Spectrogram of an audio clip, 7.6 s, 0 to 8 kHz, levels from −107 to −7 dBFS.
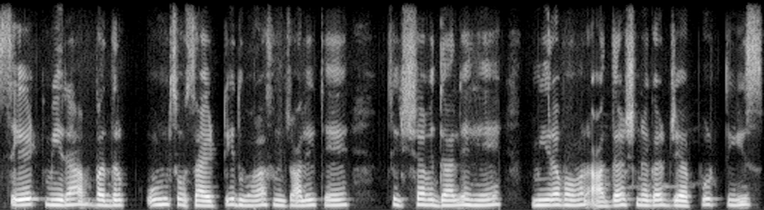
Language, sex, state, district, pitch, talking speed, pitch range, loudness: Hindi, female, Rajasthan, Jaipur, 200 Hz, 135 wpm, 195-210 Hz, -18 LUFS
